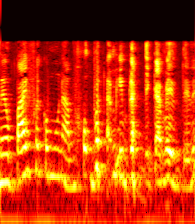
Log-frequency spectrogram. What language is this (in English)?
Portuguese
